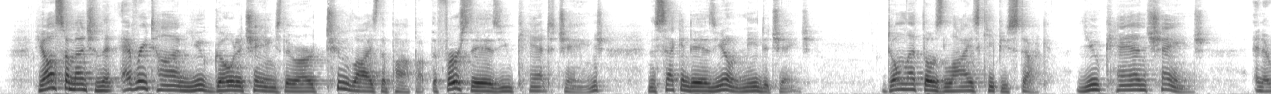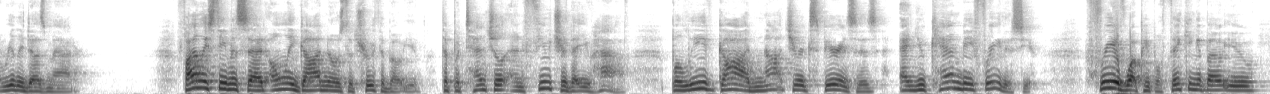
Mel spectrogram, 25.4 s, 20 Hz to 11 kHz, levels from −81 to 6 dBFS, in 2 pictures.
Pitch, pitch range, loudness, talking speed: 155 Hz, 135-180 Hz, -19 LUFS, 195 wpm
